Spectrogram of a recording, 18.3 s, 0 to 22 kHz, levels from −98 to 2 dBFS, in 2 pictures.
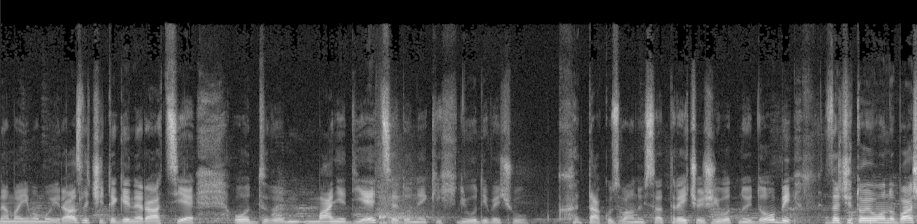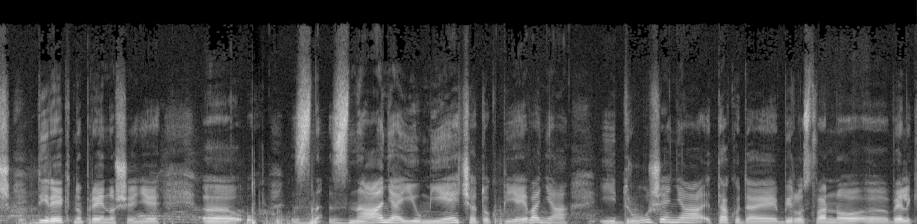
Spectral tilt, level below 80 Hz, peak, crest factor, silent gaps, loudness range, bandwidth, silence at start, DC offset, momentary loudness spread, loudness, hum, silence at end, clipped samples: -3.5 dB/octave; -46 dBFS; 0 dBFS; 20 dB; none; 6 LU; over 20 kHz; 0 s; under 0.1%; 12 LU; -20 LUFS; none; 0 s; under 0.1%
